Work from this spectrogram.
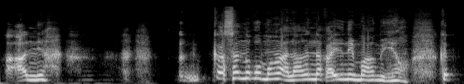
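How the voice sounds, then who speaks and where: A man's voice: high-pitched, animated, moderate pace. A man with an Ilocano accent playing an aggrieved, protective father, pleading emotionally in a radio drama. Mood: hurt, tearful.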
